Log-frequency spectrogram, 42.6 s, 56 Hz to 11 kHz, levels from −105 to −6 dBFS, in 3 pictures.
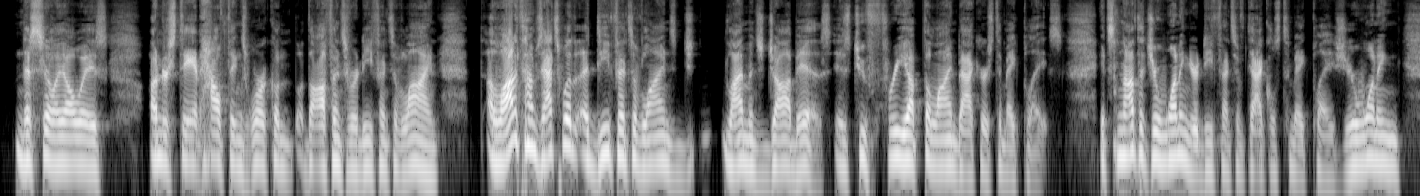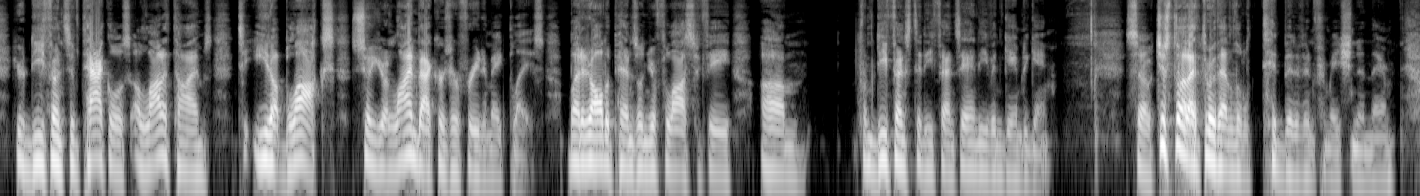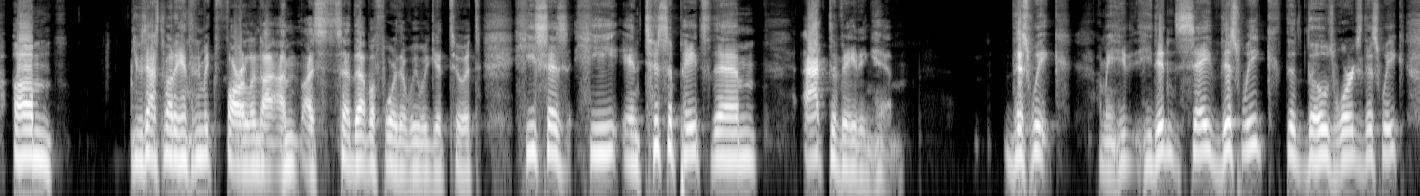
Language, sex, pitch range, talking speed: English, male, 120-160 Hz, 190 wpm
